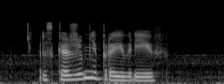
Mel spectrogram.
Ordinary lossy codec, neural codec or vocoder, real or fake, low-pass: none; none; real; 7.2 kHz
